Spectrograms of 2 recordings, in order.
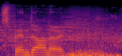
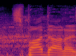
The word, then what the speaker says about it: Spadano: oh and our boy luke spendano spadano sorry i keep putting an n in there that's not there i do apologize and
